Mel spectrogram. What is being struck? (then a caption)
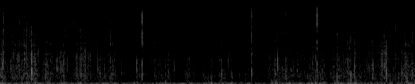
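Coarse salt in a glass bowl. A spoon is stirred and scraped through coarse salt filling a clear glass bowl. The result is a steady, soft gritty crunching and crinkling with frequent short, sharp bright ticks scattered throughout.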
